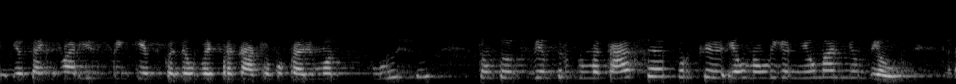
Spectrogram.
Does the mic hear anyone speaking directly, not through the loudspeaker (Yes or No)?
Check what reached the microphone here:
No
